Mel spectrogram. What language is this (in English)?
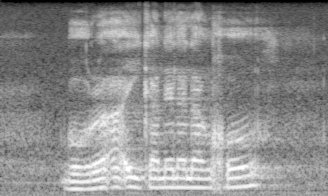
Tswana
